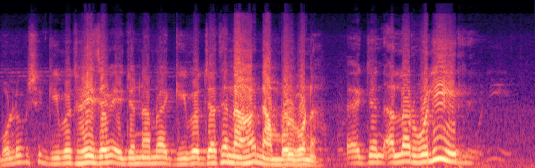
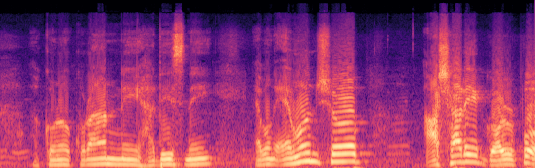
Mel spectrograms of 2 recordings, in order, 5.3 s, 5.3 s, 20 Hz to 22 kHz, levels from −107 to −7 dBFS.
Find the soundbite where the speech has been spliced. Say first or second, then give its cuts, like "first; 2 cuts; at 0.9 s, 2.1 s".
first; 1 cut; at 3.5 s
